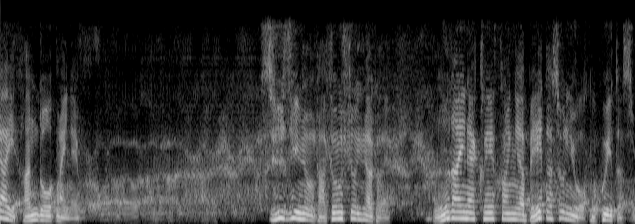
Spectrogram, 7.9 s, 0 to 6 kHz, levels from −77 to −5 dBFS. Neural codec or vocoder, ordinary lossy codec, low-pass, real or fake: codec, 24 kHz, 0.9 kbps, WavTokenizer, small release; none; 5.4 kHz; fake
